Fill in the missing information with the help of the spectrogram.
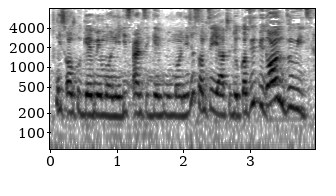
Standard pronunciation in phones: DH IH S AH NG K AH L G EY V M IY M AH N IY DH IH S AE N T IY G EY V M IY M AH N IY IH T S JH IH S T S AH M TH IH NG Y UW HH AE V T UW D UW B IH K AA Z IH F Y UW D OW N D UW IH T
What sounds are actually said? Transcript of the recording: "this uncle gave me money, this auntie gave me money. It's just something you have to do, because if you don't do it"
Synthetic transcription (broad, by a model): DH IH S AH NG K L G EY V M IY M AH N IY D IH S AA N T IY G EY V M IY M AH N IY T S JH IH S S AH M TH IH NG Y UW HH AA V T UW D UW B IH K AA S IH F Y UW D OW N D UW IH T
